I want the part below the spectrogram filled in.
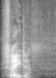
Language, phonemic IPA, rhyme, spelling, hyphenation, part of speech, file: Dutch, /ˈvreːdə/, -eːdə, vrede, vre‧de, noun, Nl-vrede.ogg
- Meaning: 1. peace 2. peace treaty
